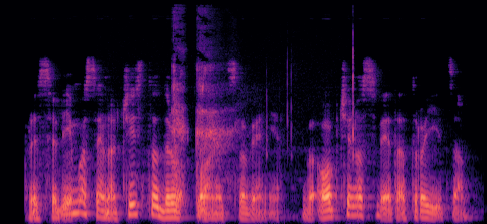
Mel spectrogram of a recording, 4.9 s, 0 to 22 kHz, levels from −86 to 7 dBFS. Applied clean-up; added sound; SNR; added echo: none; Cough; 10 dB; none.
